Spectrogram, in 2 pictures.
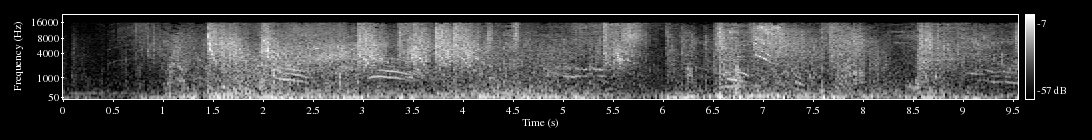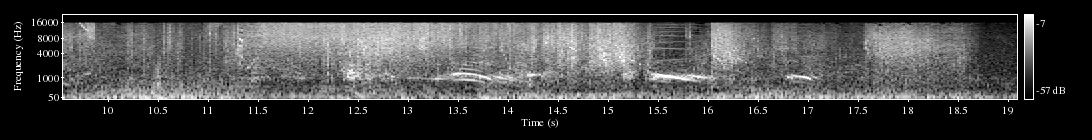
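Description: Blasts and energy bursts crackle and boom.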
